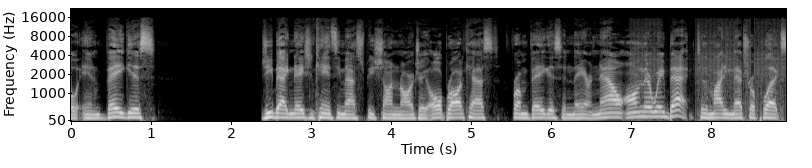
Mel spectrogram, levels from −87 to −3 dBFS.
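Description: Speech clip with computer activity noise from 6.98 s to the end at 8.95 s, just after "and they are now": a buzzing chirp pulsing around 70 times a second, about 20 dB under the speech. Unlike steady mains hum, it starts and stops with the computer's load shifting the shared ground.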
